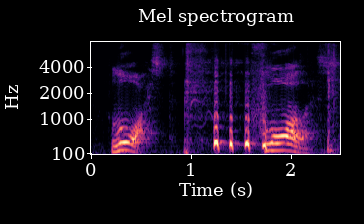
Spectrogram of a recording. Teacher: The aw sound gets stretched out further to the bottom part of the mouth, and it gets like a W in front of it.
